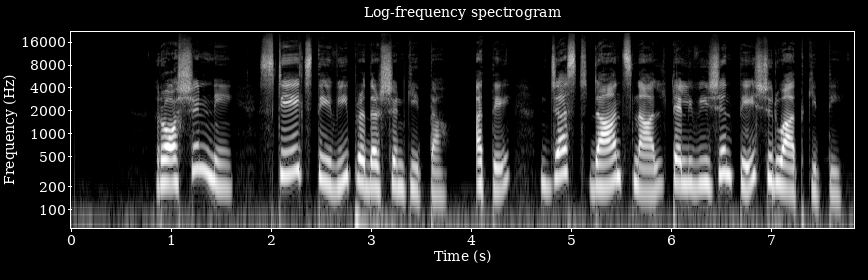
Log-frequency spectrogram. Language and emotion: Punjabi, neutral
